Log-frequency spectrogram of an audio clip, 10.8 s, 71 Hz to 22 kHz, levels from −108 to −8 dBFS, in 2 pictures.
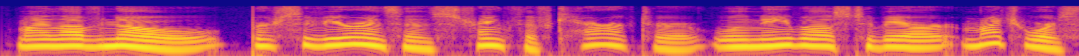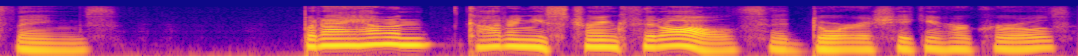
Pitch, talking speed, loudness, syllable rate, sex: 180 Hz, 160 wpm, -17 LUFS, 4.4 syllables/s, male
